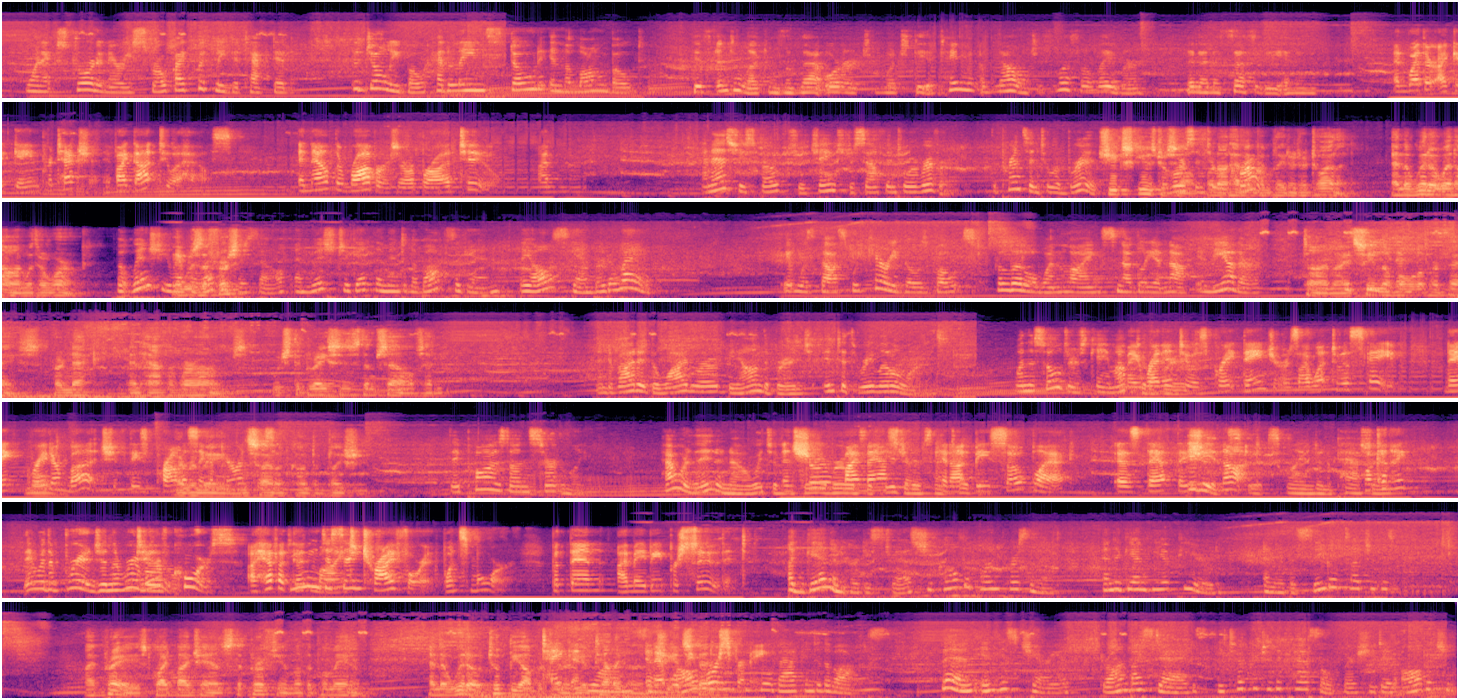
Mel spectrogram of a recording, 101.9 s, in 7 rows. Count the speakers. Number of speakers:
six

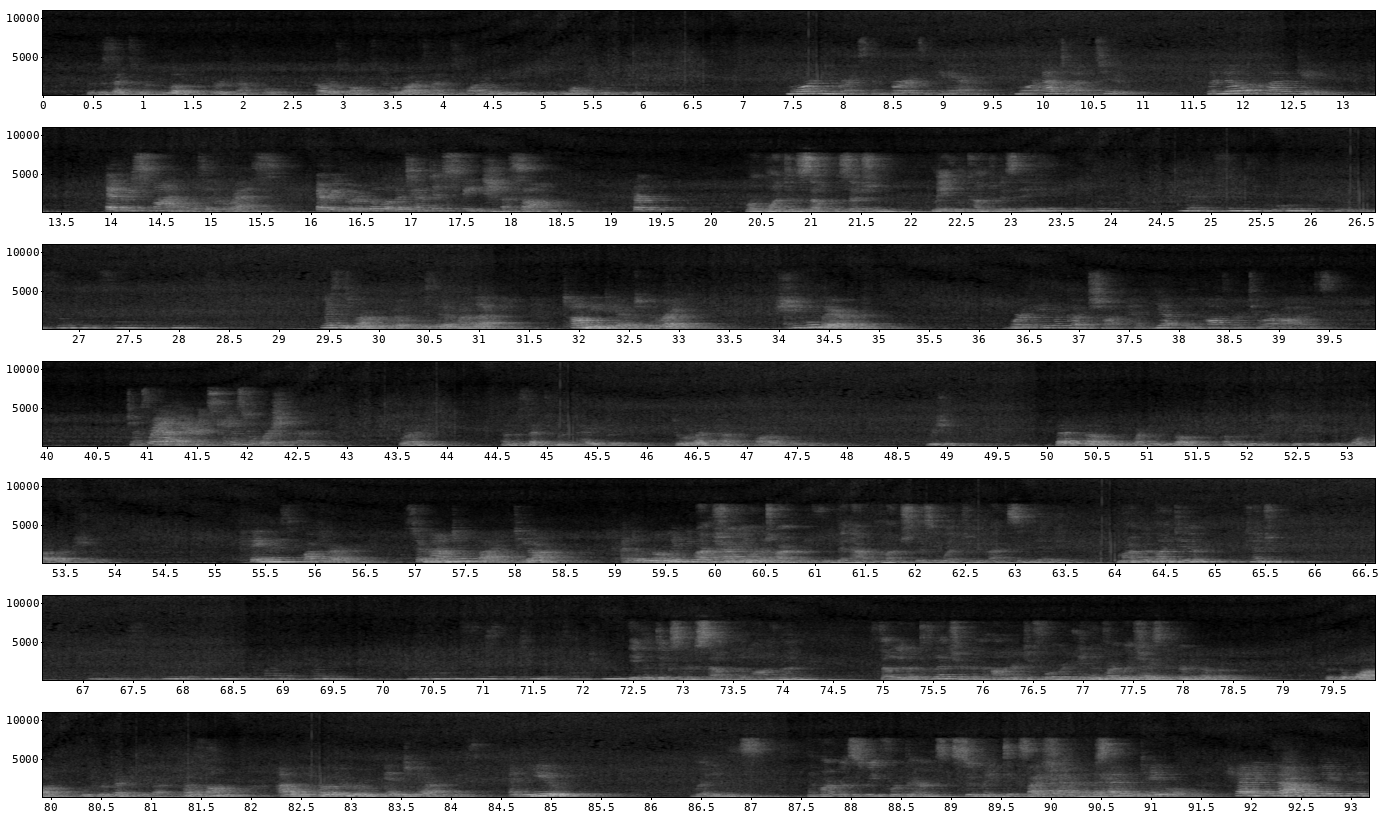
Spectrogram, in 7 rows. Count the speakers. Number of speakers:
six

